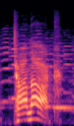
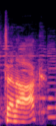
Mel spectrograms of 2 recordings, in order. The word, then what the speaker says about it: Tanakh: And you throw in a few syllables between the Tau, Nun, and the Kaf, and you get the word Tanakh.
